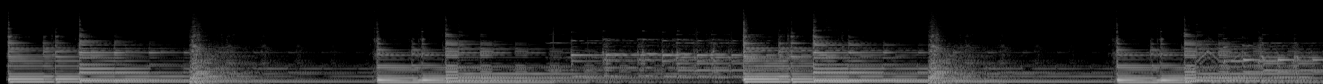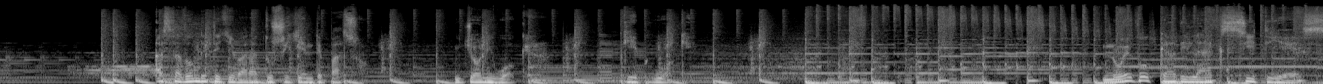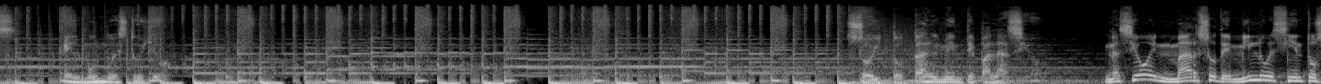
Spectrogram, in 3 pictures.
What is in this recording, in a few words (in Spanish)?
LOCUTOR DEMO VOZ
